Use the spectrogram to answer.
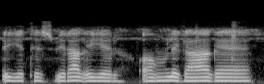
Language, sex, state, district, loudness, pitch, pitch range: Chakma, female, Tripura, Dhalai, -16 LUFS, 165 Hz, 165-170 Hz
